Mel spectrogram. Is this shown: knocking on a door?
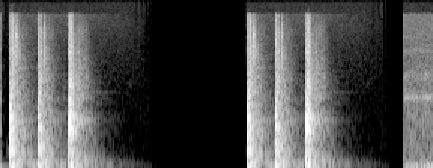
yes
